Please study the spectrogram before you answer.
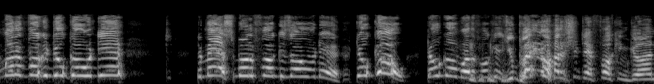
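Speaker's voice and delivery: shrill-free, very high and loud panicked yelling; screaming at screen. Retold or imitated. Viewer screaming at the character not to go in there, very high and loud. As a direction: scream a warning at the movie screen. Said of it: "I'm, like, screaming at the screen".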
